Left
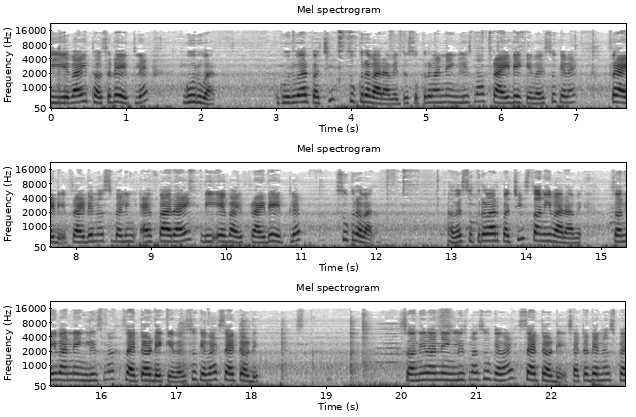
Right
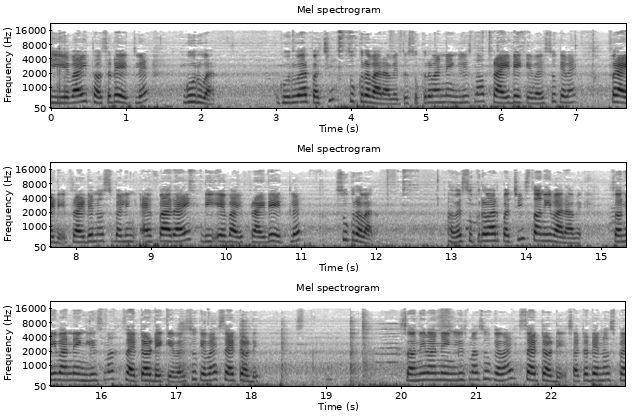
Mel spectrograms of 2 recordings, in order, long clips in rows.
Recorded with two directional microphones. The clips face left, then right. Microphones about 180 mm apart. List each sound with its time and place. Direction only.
0.0 s a woman's voice: 10° left (ahead or behind)
3.1 s a woman's voice: 15° left (ahead or behind)
6.0 s a woman's voice: 45° left (ahead or behind)
6.4 s a woman's voice: 10° left (ahead or behind)
20.1 s a woman's voice: 20° left (ahead or behind)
